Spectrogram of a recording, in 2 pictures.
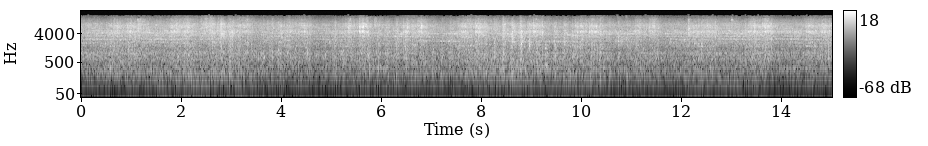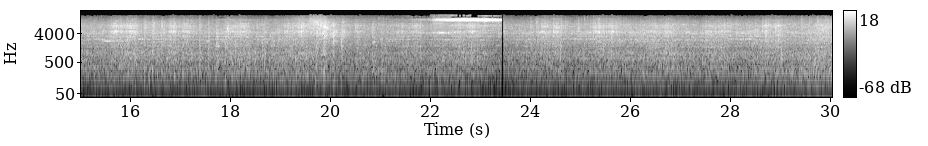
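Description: Freight train of covered hopper cars rolling past at close range: a steady rumble and clatter of steel wheels over the rails, with faint wheel squeals now and then.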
